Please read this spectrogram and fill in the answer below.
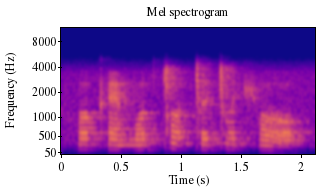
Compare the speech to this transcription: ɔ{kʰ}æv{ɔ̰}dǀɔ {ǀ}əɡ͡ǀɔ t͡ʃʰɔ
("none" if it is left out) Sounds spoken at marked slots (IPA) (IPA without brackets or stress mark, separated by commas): kʰ, ɔ, ǀ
